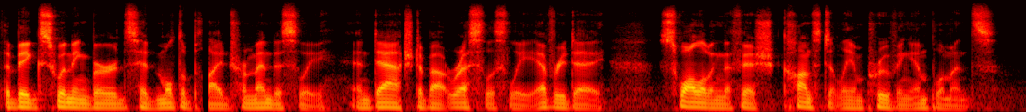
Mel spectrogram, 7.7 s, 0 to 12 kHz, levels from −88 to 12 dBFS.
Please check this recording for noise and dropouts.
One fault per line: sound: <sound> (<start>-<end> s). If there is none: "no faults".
sound: dropout (1.5-1.6 s)
sound: dropout (3.0-3.0 s)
